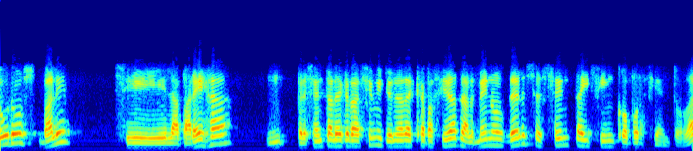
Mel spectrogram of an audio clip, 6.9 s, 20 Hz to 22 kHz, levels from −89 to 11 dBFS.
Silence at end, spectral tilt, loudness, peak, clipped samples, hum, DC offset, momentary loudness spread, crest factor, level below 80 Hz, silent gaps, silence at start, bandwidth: 0 s; -7.5 dB/octave; -20 LUFS; -2 dBFS; under 0.1%; none; under 0.1%; 14 LU; 18 dB; -84 dBFS; none; 0 s; 4 kHz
